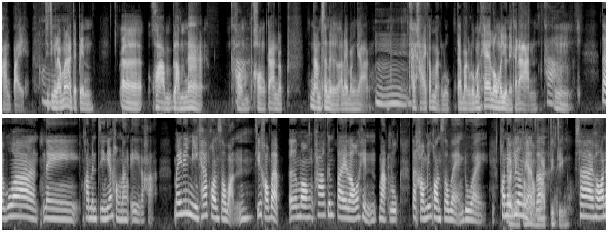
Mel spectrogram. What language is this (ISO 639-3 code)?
tha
